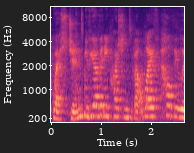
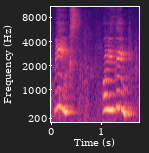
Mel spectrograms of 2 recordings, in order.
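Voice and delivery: high coaxing pet voice; dog-talk voice; 5 semitones higher, faster than usual. Real, not acted. Owner cooing to her dog Meeks. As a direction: coo at the dog, pitched up.

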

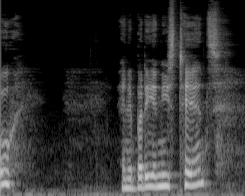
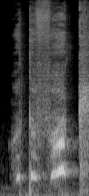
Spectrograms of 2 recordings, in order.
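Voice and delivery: panicked shriek; 6 dB louder than usual. Real, not acted. Gasp then scare.

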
